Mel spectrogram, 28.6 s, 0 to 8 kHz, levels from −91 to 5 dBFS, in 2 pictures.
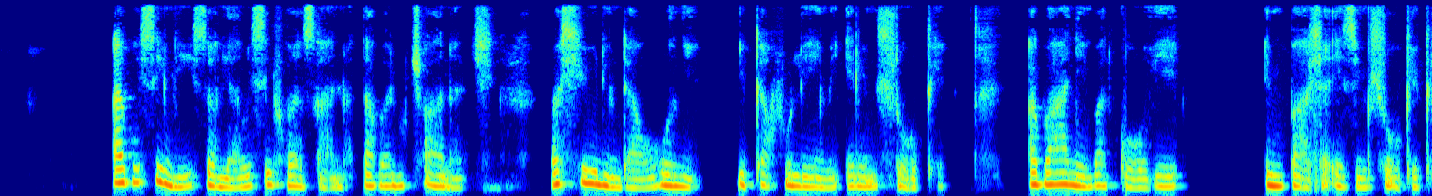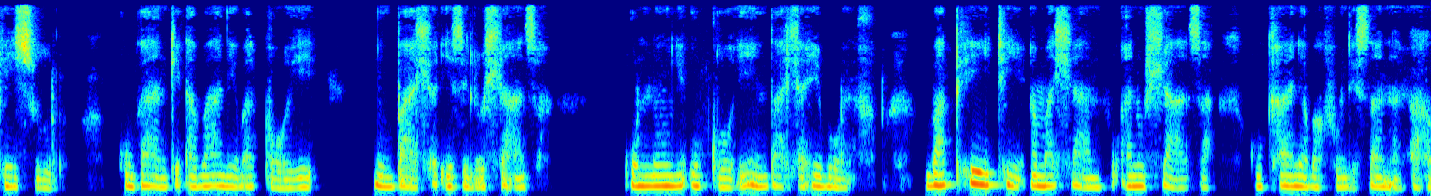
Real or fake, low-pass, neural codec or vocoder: fake; 7.2 kHz; codec, 24 kHz, 0.9 kbps, WavTokenizer, medium speech release version 1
